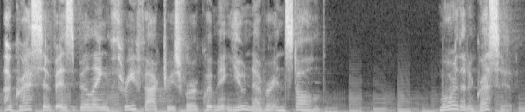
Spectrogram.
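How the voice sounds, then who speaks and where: A bold young woman of the corporate world, played by a male narrator, pushes back with assertive, challenging delivery in an audio story. Music plays clearly beneath, and the voice trails a long reverb. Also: high-pitched, normal speed, lightly acted. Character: defiant young female junior associate, sharp and bold.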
